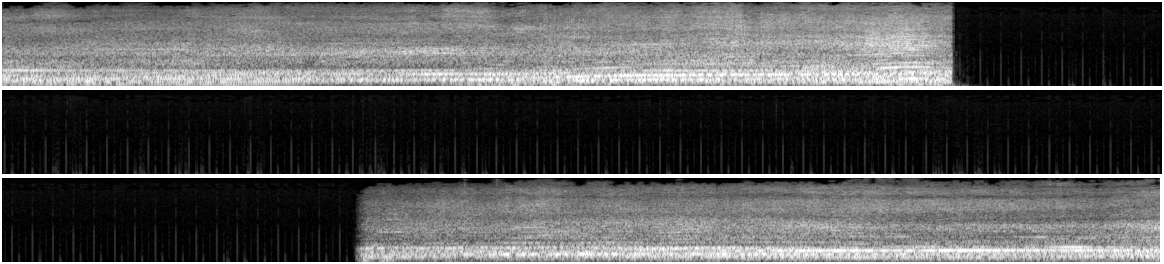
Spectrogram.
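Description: Race cars climbing a hill at a motor race meeting at Magnolls, engines droning loudly and steadily before a long silent gap, then returning at full volume.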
